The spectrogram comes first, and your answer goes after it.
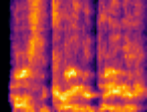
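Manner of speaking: high, loud teasing sing-song; squeaky gleeful jab; mock taunt. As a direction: gloat at the neighbor in a high mocking voice. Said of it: "I'm gonna be like".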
